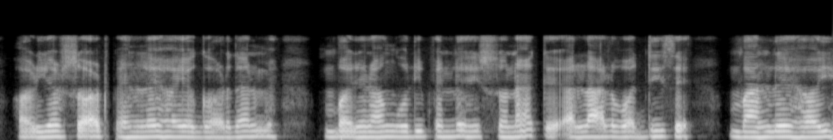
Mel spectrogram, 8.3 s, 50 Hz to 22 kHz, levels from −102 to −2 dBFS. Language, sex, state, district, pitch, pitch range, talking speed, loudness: Bajjika, male, Bihar, Vaishali, 150 Hz, 145-155 Hz, 135 wpm, -19 LUFS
